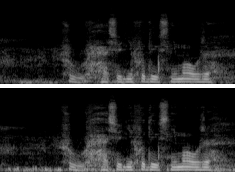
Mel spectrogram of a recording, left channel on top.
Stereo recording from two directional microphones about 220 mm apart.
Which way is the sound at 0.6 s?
25° right (ahead or behind).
